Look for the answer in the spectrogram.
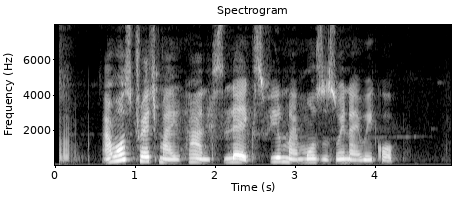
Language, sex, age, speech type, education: Nigerian Pidgin, female, 15-29, read, primary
